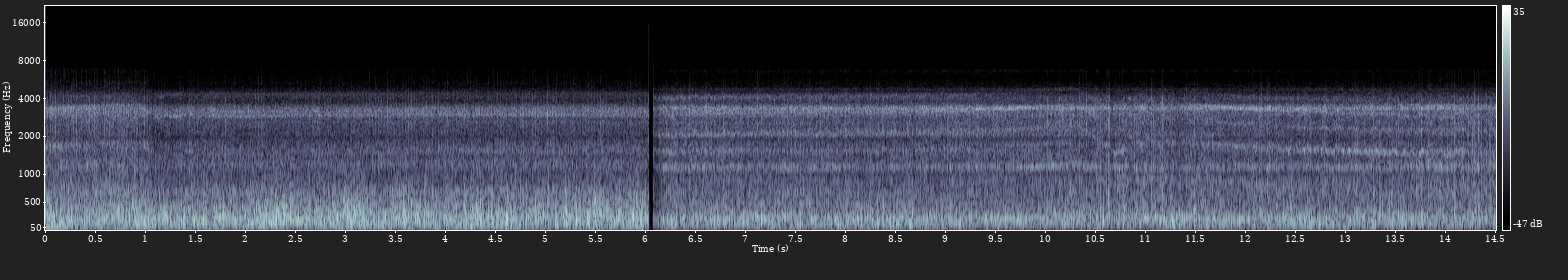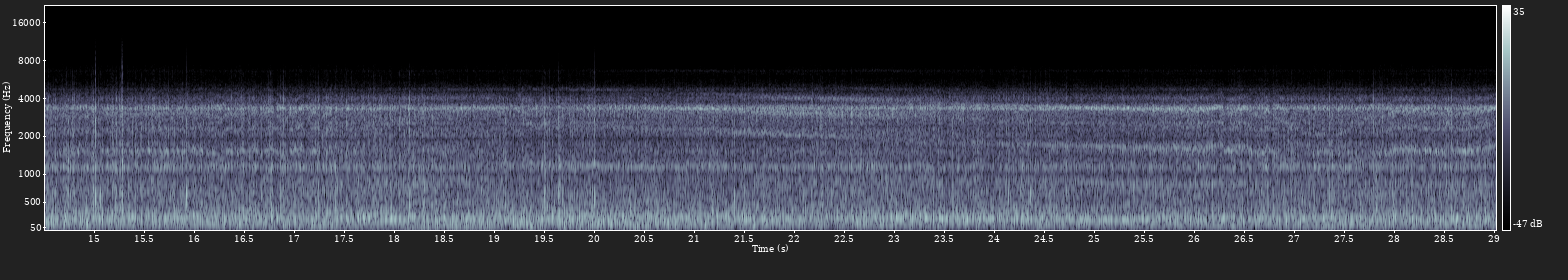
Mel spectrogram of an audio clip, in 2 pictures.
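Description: Motorcycle engine running under way, heard from the moving bike, with heavy wind noise at first. About six seconds in the sound breaks off sharply, then the engine goes on at lower speed, its pitch rising and falling with the throttle.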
